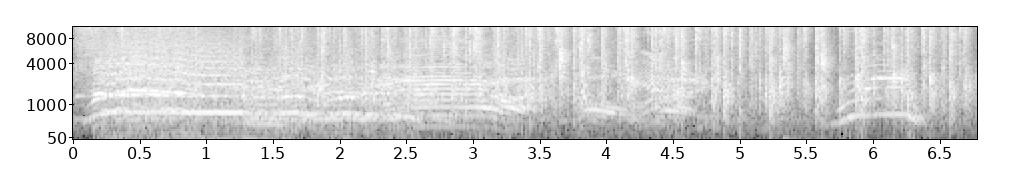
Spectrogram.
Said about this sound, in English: please whoop and cheer for the guy who's already standing in front of the stage.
